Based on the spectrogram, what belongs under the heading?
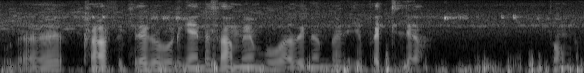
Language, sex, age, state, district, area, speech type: Malayalam, male, 30-45, Kerala, Wayanad, rural, spontaneous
